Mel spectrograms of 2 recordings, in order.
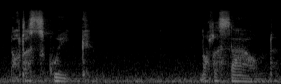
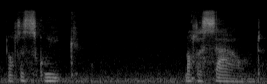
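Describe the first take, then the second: First: Whispered rhyme line; breathy secret whisper. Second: Hushed, soft rhyme line; quiet. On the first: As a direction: whisper it so nobody hears. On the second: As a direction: keep it low and hushed. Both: Shown as a demonstration. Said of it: "Try that again".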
